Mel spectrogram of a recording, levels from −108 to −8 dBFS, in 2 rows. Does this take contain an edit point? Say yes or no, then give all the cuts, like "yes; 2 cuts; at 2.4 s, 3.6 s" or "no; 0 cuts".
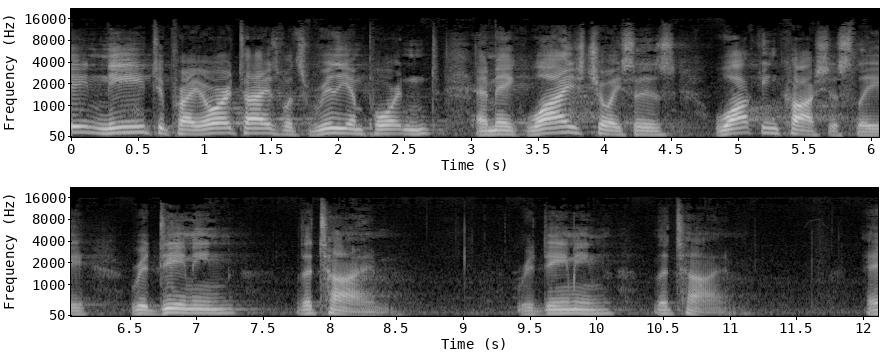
no; 0 cuts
